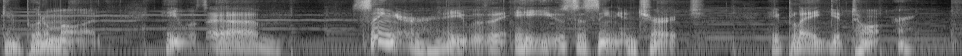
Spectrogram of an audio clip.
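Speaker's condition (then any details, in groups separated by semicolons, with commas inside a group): Vocal dysphonia; voice lost 25 years ago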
